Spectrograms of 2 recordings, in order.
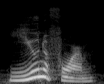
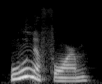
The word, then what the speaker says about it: uniform: it also happens with uniform don't say uniform say uniform the letter U should be pronounced like you not just ooh here are some more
